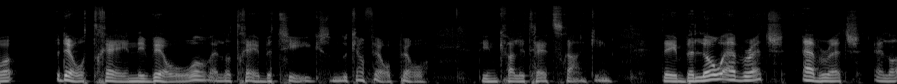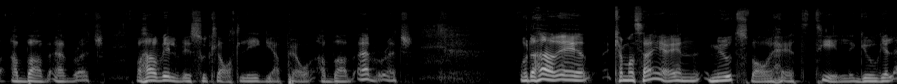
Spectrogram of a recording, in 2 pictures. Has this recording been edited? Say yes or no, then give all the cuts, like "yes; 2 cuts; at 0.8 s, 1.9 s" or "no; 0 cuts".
yes; 1 cut; at 14.1 s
